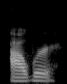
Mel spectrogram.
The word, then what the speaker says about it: hour: ba pag binasa siya dapat silent H yung our mo siya pwede basahin na h dapat ang basa ay our nagsisimula sa vowel a so that is all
